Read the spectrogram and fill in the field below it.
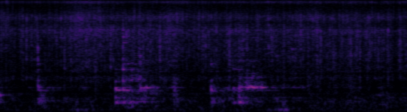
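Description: Cauliflower florets fry in hot oil with a steady, soft sizzle as a utensil stirs them, occasional scraping and tapping strokes sounding over the continuous hiss; fairly quiet, with no voices.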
